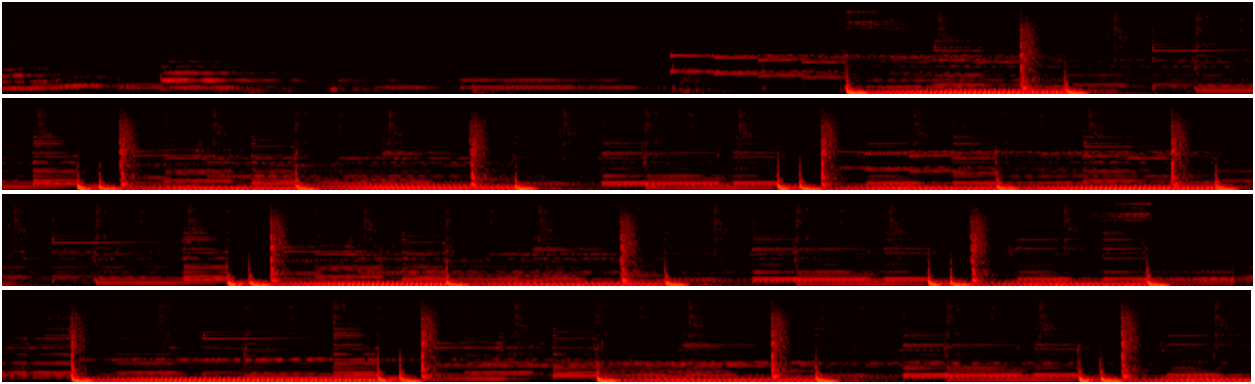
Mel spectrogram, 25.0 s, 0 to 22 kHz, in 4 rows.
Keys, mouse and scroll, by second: 0.0 r, 0.3 x, 1.2 z, 6.7 s, 7.7 z, 7.7 g, 9.0 r, 12.1 g, 13.2 middle click, 16.5 scroll up 1, 16.6 middle click, 18.9 scroll up 1, 19.9-25.0 ctrl+alt+drag, 20.2 ctrl+alt+KP_0, 21.7 g, 22.7 y.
